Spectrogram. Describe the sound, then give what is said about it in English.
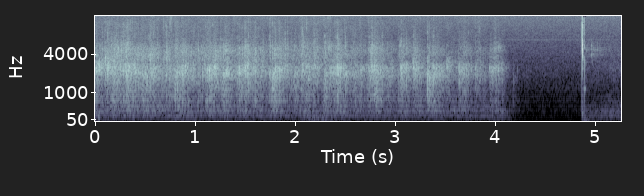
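A church audience claps for Jesus together in sustained, dense applause for about four seconds, then it cuts off abruptly, followed by a near-silence and a single sharp click. “Clap for Jesus.”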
